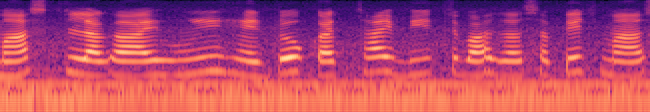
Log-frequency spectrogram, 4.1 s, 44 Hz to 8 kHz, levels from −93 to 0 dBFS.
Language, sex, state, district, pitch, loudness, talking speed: Hindi, female, Punjab, Kapurthala, 230 Hz, -18 LUFS, 130 wpm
